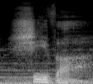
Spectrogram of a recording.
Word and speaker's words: Shiv: perfectly pronounce it like Shiva. It would be more like Shiv. The E sound becomes I, and the final A is dropped, so it becomes Shiv. Shiv.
